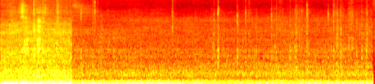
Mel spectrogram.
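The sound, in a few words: overnight sleeper bus driving from Hanoi to Ha Giang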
